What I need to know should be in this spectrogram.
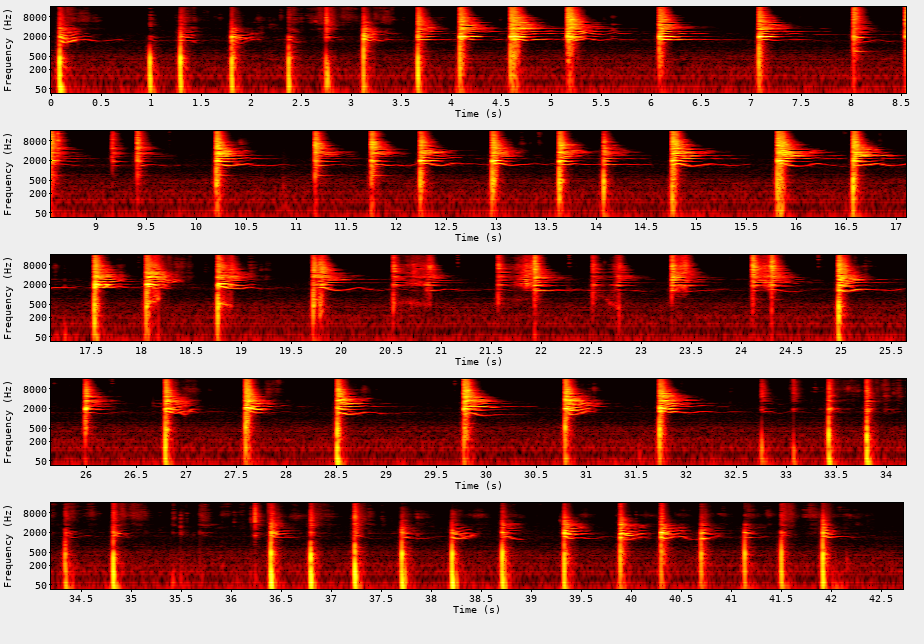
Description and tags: me hitting a metal compressed air can. it makes some nice pitch shifting reverberations when tapped. this was recorded at my desk
compressed, spray, warping, hit, impact, metallic, can, foley, metal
